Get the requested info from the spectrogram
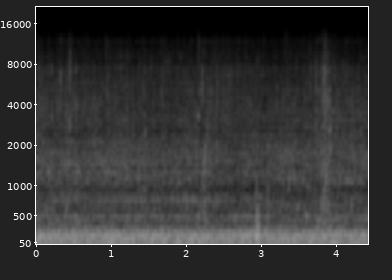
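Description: Steady low hum of a fishing boat's outboard motor running at idle, with a couple of faint ticks near the end.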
